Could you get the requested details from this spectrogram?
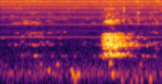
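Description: A single soft, rushing breath heard through a stethoscope over the front of the chest, with faint room noise: normal breath sounds.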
